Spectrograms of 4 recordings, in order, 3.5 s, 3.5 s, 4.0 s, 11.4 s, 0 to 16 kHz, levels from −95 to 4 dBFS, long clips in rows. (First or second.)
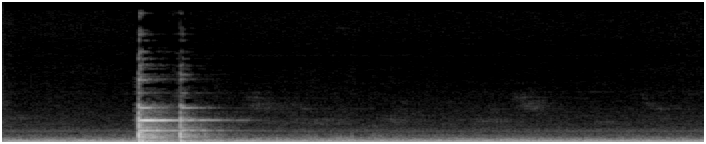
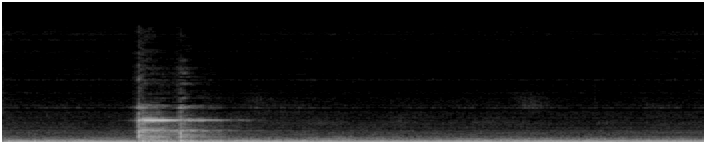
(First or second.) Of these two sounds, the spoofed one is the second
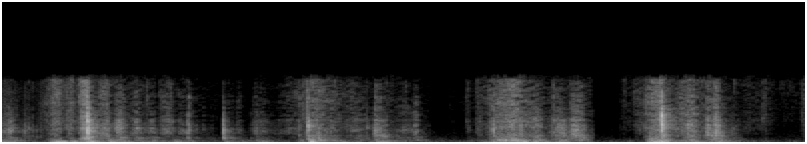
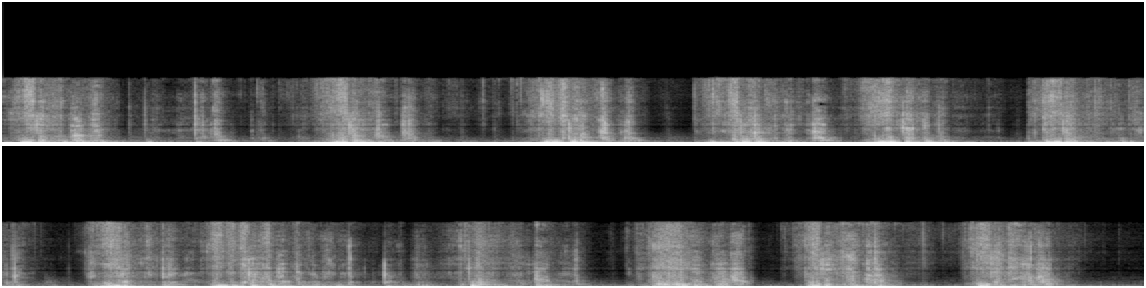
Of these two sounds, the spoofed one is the second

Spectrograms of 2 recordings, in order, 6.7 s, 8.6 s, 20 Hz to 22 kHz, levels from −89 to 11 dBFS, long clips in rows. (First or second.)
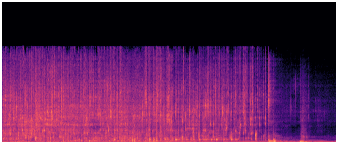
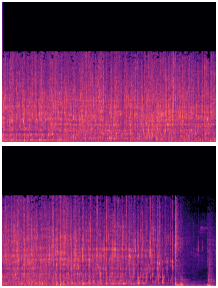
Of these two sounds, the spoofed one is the first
